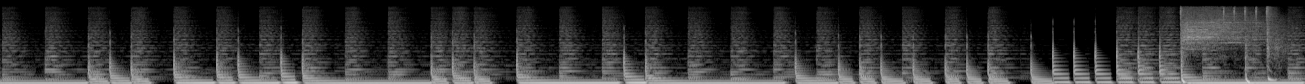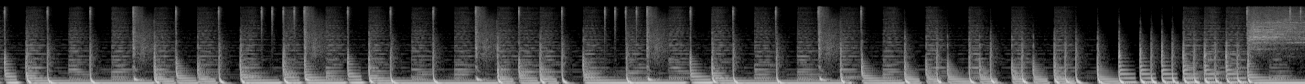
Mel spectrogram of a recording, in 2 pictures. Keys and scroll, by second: 4.5 ctrl+=, 11.6 ctrl+t, 13.6 ctrl+=, 14.0 ctrl+j, 14.3 ctrl+t, 17.7 ctrl+0.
